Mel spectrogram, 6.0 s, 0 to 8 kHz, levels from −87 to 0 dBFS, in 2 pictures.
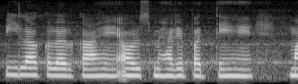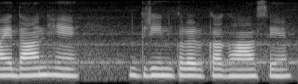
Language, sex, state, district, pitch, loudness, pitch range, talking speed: Hindi, female, West Bengal, Alipurduar, 205 Hz, -17 LUFS, 200-210 Hz, 160 wpm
